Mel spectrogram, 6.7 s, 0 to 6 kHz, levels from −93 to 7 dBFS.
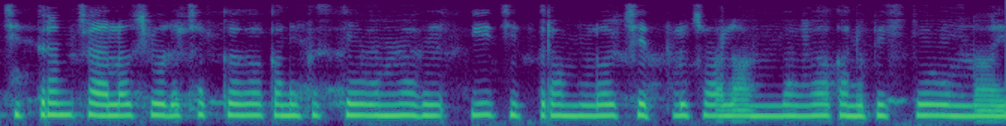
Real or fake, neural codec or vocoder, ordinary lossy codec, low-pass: fake; autoencoder, 48 kHz, 32 numbers a frame, DAC-VAE, trained on Japanese speech; none; 5.4 kHz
